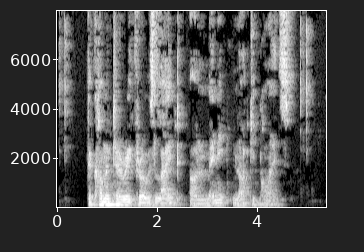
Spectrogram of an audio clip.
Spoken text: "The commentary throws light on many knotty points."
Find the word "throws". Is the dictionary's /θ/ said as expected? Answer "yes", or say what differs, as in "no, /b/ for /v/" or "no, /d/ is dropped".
yes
